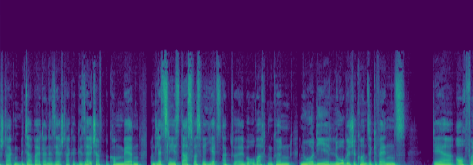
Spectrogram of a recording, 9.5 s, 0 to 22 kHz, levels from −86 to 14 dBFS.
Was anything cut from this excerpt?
yes; 2 cuts; at 2.9 s, 5.9 s

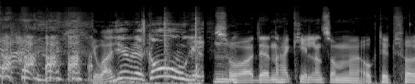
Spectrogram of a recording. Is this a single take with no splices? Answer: no; 1 cut; at 2.0 s

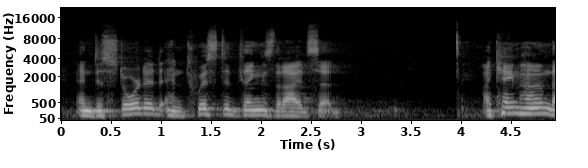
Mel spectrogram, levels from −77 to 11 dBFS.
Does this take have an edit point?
no; 0 cuts

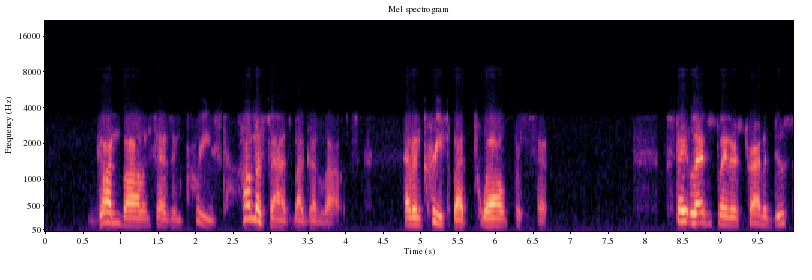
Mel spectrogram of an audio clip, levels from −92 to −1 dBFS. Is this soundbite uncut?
yes; 0 cuts

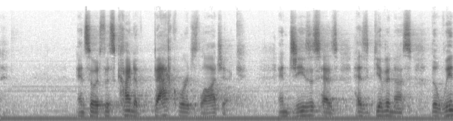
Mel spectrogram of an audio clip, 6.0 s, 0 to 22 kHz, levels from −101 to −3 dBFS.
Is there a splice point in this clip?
yes; 1 cut; at 3.7 s

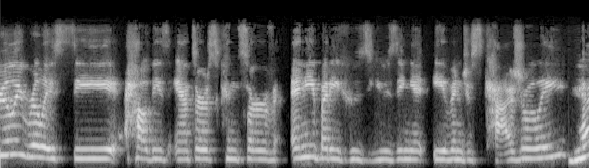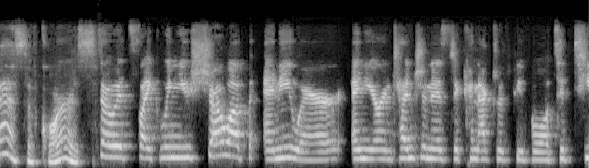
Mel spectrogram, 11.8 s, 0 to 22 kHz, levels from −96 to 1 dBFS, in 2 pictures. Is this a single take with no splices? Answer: yes; 0 cuts

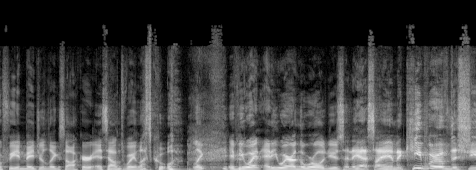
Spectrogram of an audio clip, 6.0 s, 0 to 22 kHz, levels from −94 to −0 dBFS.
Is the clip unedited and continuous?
yes; 0 cuts

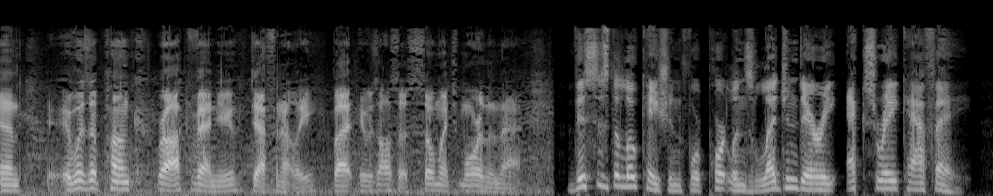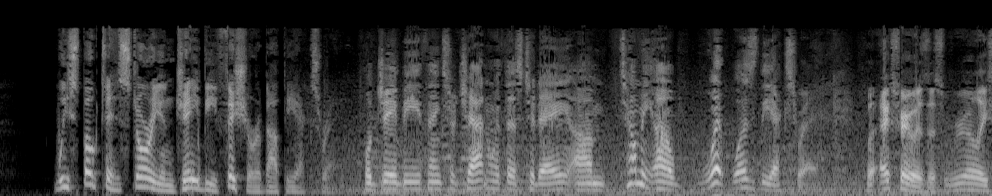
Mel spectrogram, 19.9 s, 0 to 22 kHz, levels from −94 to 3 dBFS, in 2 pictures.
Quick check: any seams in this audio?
yes; 2 cuts; at 5.5 s, 13.5 s

